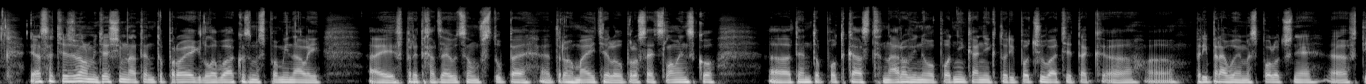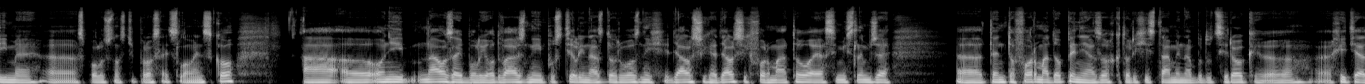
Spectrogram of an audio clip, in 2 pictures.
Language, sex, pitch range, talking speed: Slovak, male, 100-110 Hz, 140 wpm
